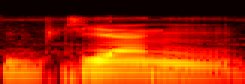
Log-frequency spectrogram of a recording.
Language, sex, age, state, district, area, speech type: Bengali, male, 18-30, West Bengal, Birbhum, urban, spontaneous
